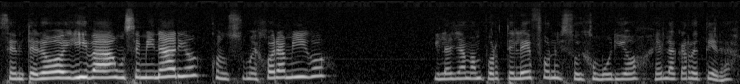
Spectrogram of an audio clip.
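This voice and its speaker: High-voiced woman preaching a sermon. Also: normal speed, rough recording. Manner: rising to loud emphatic repetition. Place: church.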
